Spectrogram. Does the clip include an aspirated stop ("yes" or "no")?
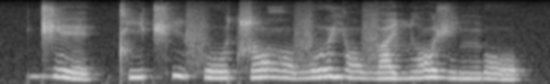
yes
